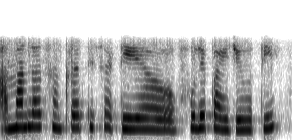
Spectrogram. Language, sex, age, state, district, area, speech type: Marathi, female, 18-30, Maharashtra, Osmanabad, rural, conversation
